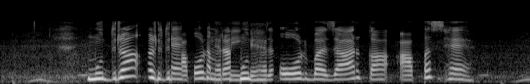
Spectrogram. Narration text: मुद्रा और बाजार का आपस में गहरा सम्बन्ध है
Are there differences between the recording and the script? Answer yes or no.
yes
